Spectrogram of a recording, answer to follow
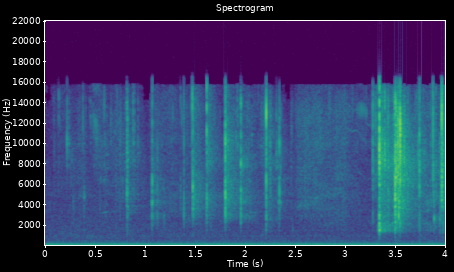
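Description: Small clicks and crinkles of a new hot sauce bottle being opened by hand, fingers picking at the plastic seal and twisting the cap, with a few sharper clicks near the end. A low steady hum lies underneath.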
